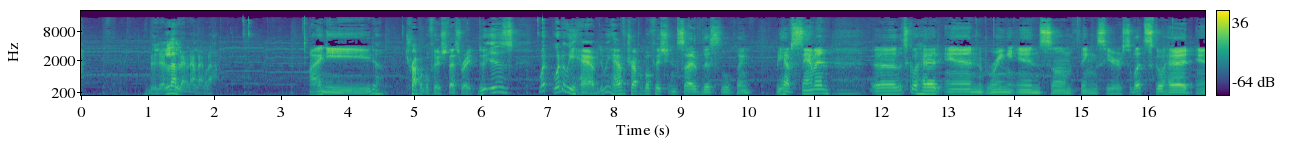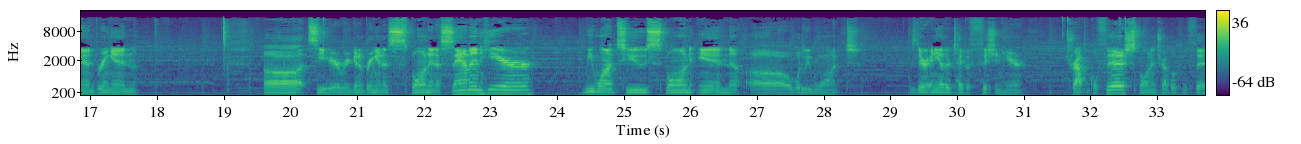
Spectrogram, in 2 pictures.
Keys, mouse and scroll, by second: 2.6 right click, 6.8 click, 7.6-8.8 scroll down 8, 14.1-14.4 scroll down 5, 16.0 click, 20.4 click, 21.5 click, 25.2 scroll up 1, 26.0-26.4 scroll down 2, 26.8-27.1 scroll down 2, 28.0-28.8 scroll down 2, 28.8-31.2 scroll down 11, 31.6 click, 32.4 click.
